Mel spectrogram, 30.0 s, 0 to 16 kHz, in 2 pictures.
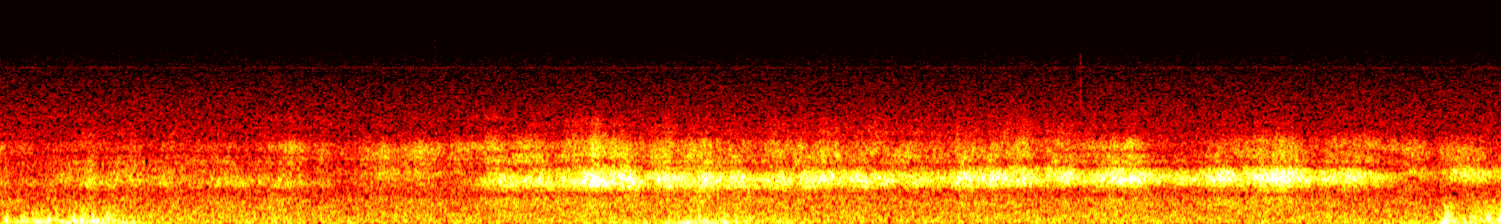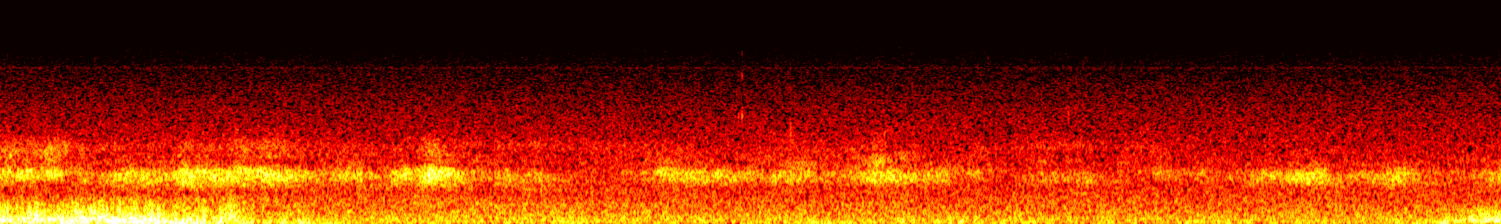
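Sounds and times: low wind buffeting microphone: 0.0 - 30.0
wind whistling hollow tone: 0.0 - 30.0.

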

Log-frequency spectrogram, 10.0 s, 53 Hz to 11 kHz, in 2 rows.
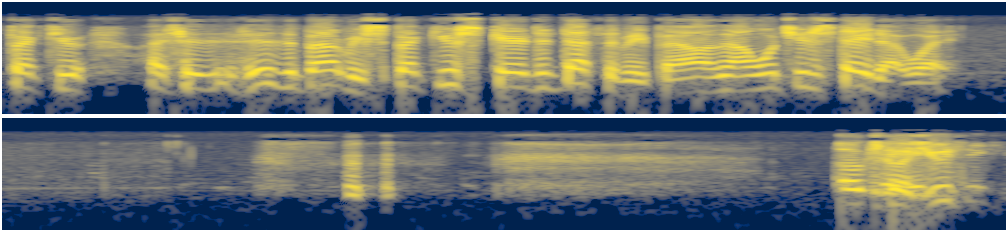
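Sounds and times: man laughing breathily: 6.3 - 7.2.

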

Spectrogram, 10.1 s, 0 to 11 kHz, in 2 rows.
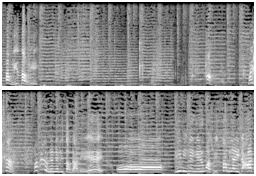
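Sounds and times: film music: 0.0 - 10.0.

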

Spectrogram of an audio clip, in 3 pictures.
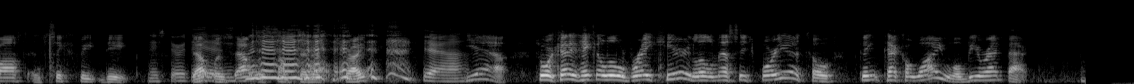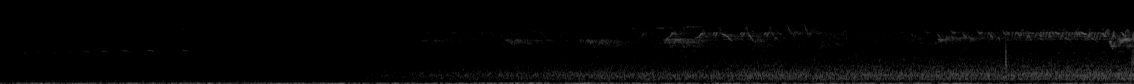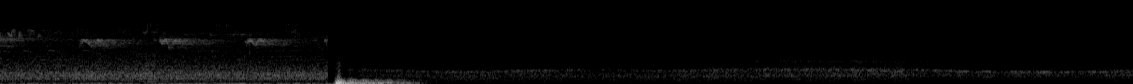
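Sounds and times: birds chirping: 11.6 - 26.0
deep boom: 26.0 - 26.9.

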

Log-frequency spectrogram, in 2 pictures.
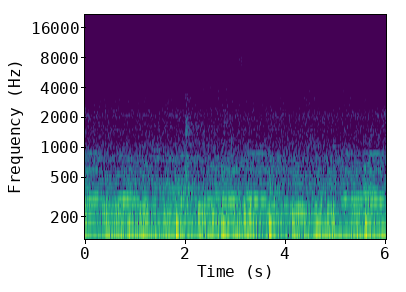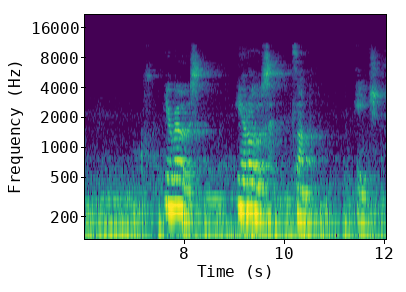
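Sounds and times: faint hum: 0.0 - 12.0
low background rumble: 0.0 - 12.0.

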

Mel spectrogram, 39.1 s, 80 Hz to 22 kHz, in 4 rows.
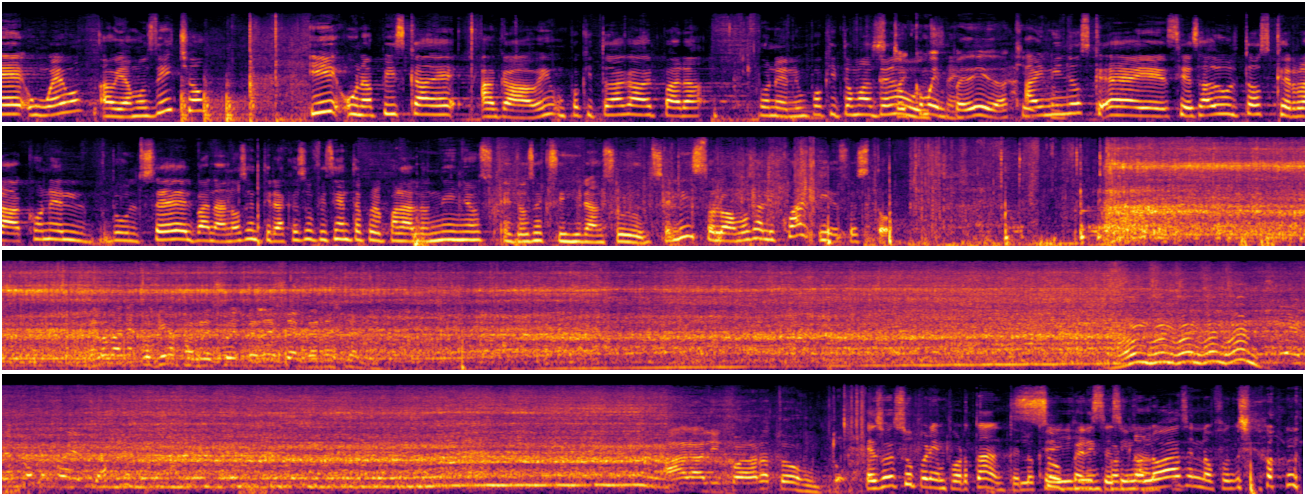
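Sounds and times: blender running: 17.8 - 35.3.

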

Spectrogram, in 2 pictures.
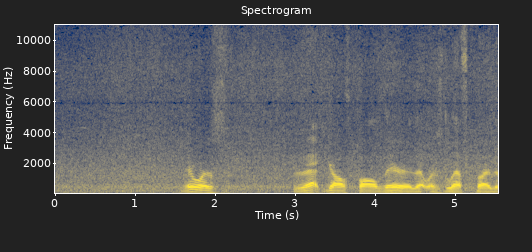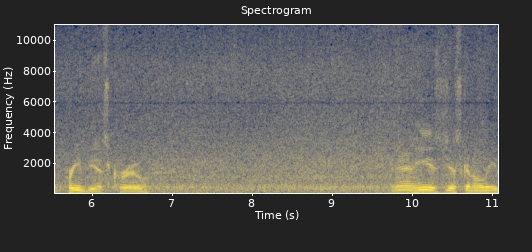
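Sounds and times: strong storm wind: 0.0 - 11.0.

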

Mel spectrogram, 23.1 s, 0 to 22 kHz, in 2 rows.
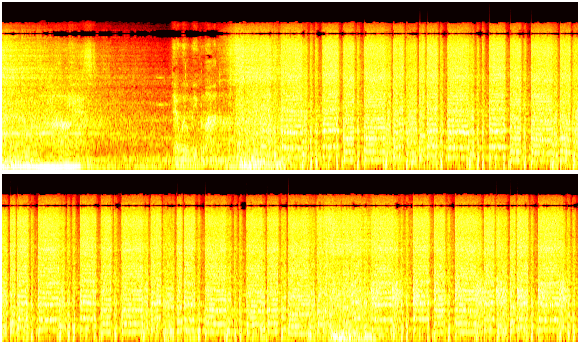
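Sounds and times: electronic dance music: 4.4 - 23.0.

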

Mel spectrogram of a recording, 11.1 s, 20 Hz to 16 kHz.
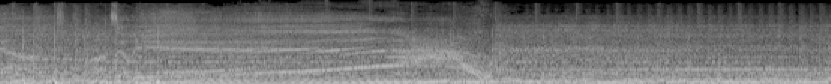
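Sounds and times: steady low chord: 0.0 - 11.0
distorted electric guitar bending note: 1.9 - 10.8.

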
